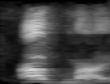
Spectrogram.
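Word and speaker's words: אדני: How do we pronounce it? Adnai, Aleph Dalet Nun Yud.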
